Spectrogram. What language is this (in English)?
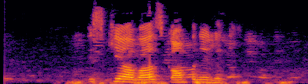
Urdu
